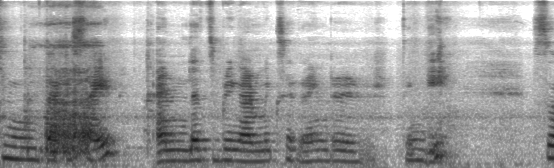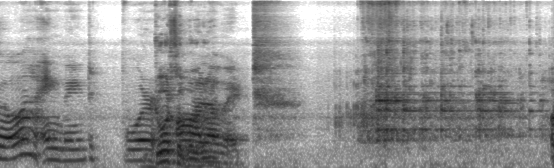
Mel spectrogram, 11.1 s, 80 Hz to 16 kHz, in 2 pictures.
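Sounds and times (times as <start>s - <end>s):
seeds clinking into steel jar: 9.0s - 11.0s
steel jar ringing: 9.1s - 11.0s.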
